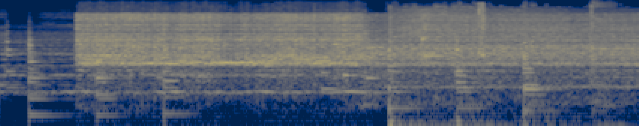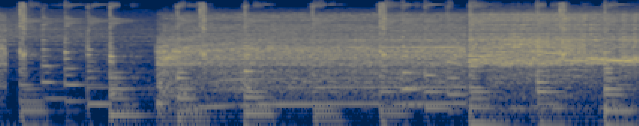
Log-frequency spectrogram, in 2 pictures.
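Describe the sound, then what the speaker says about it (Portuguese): Homemade bench table saw cutting MDF pieces: a steady, loud whining blade drone runs throughout, with the cut deepening into a rougher, lower grinding roar midway as the blade bites through the board, no voices. "Comecei por cortar as peças com a minha serra de bancada caseira."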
